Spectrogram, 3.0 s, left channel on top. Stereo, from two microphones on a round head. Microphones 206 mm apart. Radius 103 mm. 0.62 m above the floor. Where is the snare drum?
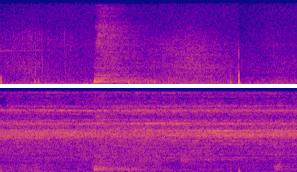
55° right (ahead or behind), 5.5 m.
